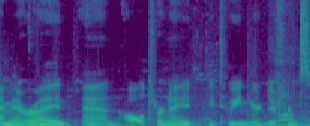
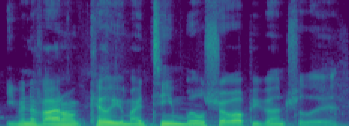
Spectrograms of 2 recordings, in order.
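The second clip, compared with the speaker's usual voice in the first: taunting; 4 semitones higher, 6 dB louder than usual. Real, not acted. Taunting a beaten opponent.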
